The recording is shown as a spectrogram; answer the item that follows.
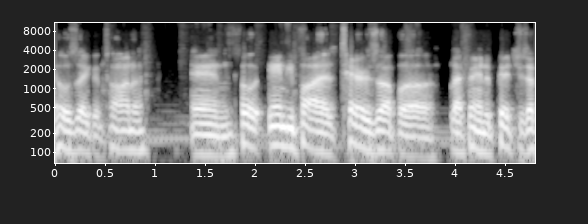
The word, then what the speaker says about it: Pages: I've been calling him Andy Pages. Yeah, but a lot of audience might not know who it is. And the way his real the way his name is pronounced is Paez.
